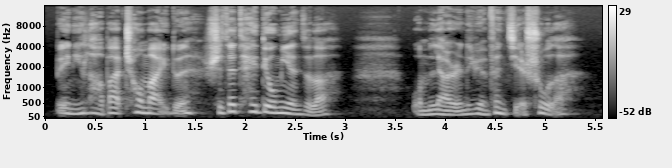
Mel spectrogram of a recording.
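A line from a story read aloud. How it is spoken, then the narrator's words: Sobbing. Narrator (Chinese): 红玉痛哭流涕的说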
